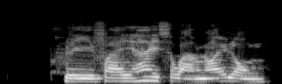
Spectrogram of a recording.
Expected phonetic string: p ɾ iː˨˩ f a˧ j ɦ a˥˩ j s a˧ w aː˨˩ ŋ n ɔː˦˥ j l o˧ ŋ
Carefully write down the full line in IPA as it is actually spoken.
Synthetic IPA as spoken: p l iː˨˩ f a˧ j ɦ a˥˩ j s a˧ w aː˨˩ ŋ n ɔː˦˥ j l o˧ ŋ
